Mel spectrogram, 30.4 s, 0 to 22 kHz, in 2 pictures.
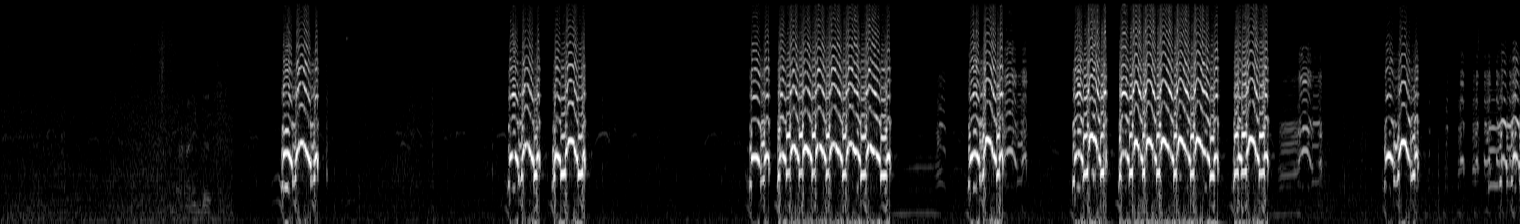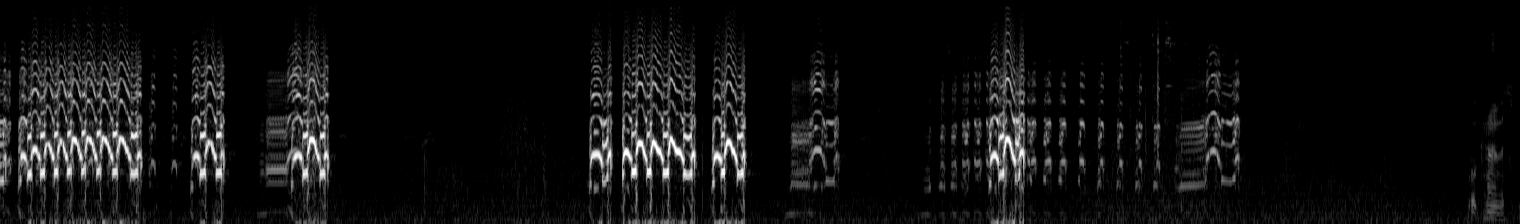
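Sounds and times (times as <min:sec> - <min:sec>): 
acrylic duck call blown in raspy quacks: 0:02.7 - 0:03.3, 0:05.0 - 0:06.0, 0:07.4 - 0:18.6, 0:21.1 - 0:23.6, 0:24.4 - 0:27.6.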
